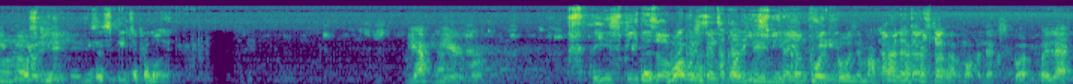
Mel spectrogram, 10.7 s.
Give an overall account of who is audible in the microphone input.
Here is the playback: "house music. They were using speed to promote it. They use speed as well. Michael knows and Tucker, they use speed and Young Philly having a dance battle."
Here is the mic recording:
both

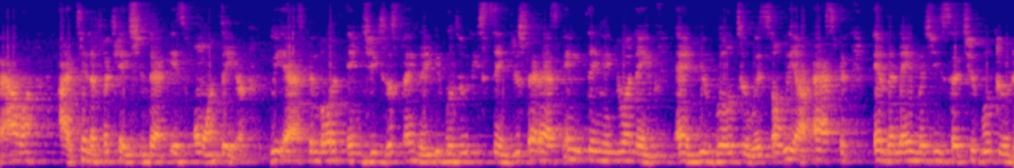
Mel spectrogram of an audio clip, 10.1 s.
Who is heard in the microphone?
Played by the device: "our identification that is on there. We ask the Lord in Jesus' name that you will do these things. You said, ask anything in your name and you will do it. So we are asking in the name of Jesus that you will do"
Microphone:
echo only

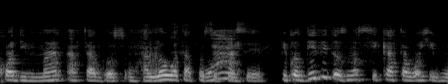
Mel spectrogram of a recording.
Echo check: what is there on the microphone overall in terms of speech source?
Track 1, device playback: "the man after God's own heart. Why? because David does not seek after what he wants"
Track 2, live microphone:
both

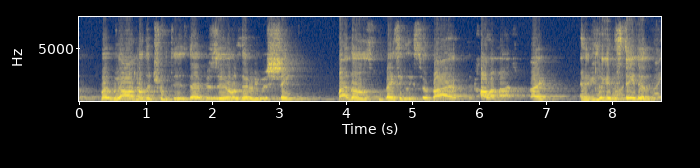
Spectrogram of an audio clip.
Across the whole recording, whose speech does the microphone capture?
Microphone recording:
both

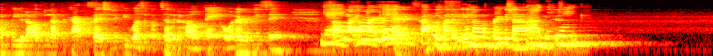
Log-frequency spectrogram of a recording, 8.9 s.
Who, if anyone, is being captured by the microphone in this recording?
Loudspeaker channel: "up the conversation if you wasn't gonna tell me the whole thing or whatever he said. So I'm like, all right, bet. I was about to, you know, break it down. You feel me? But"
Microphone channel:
both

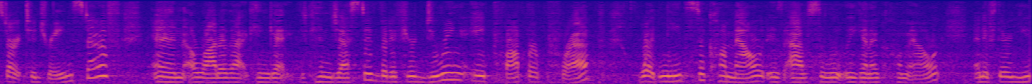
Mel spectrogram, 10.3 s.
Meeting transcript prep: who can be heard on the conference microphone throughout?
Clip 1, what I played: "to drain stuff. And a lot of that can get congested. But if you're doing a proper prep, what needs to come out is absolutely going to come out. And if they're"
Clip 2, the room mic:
echo only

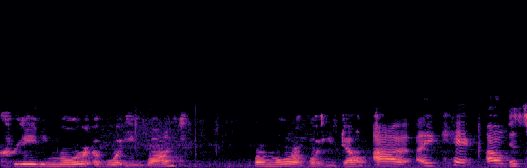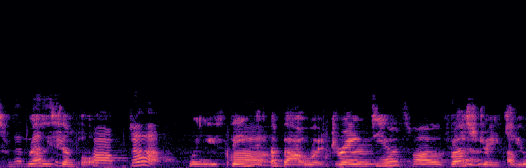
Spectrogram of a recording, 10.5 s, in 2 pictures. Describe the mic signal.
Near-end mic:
echo only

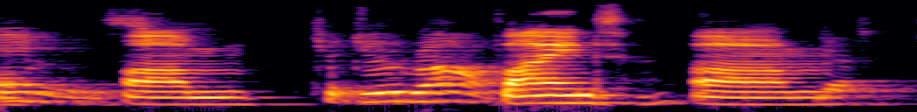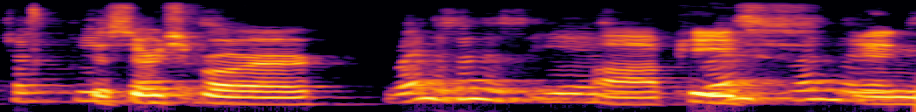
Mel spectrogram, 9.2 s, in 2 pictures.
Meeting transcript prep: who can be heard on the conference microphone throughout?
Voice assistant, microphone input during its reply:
both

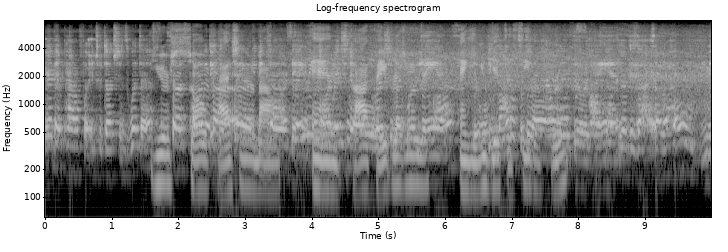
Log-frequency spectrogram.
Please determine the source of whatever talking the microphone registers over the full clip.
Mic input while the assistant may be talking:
both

